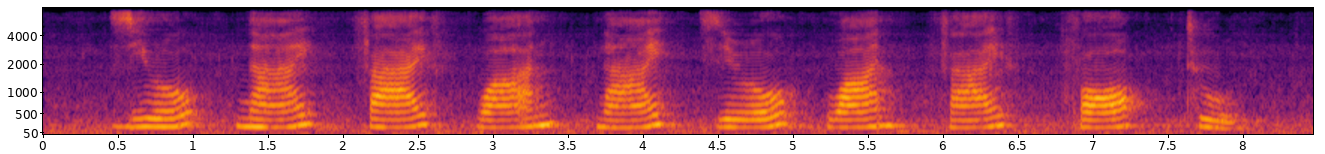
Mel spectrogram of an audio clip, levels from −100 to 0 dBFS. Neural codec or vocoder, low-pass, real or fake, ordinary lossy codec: codec, 24 kHz, 6 kbps, HILCodec; 7.2 kHz; fake; none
